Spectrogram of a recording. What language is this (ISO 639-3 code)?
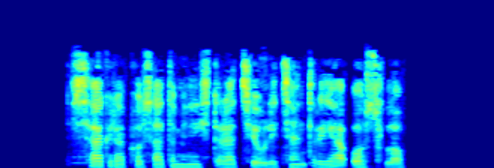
kat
